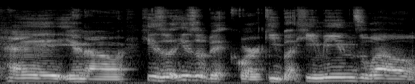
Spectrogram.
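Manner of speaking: ordinary talk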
